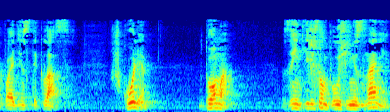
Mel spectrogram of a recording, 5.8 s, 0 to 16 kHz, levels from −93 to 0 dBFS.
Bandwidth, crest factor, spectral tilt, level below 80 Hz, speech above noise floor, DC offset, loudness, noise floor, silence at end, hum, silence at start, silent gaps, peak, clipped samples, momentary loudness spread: 8.6 kHz; 20 dB; -5 dB/octave; -66 dBFS; 35 dB; under 0.1%; -24 LUFS; -59 dBFS; 0 s; none; 0 s; none; -6 dBFS; under 0.1%; 16 LU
